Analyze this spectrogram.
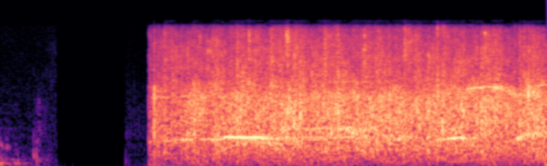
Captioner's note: crowd cheers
